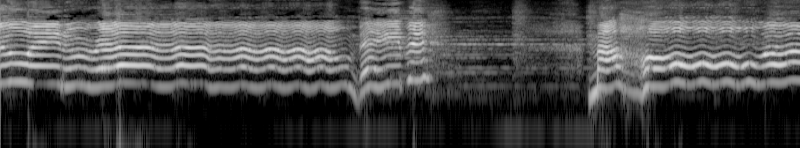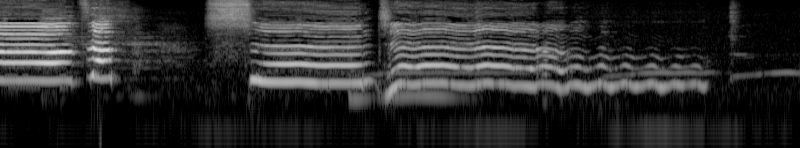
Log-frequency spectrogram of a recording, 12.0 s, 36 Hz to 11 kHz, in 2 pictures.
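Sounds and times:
woman singing unaccompanied: 0:00.0 - 0:03.4, 0:04.4 - 0:11.6
audible breath: 0:03.9 - 0:04.4.

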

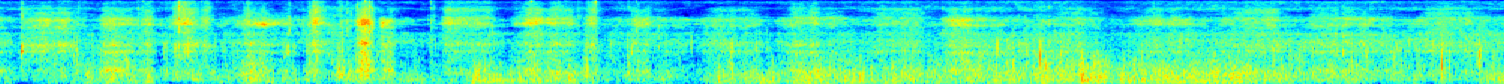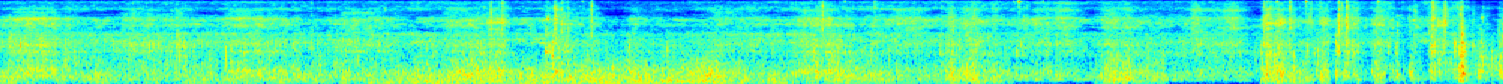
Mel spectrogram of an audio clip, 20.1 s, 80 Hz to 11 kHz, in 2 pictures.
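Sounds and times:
bike clicks and knocks: 0:00.0 - 0:05.2, 0:06.3 - 0:20.0
tyres rolling over dirt and rock: 0:15.6 - 0:20.0.

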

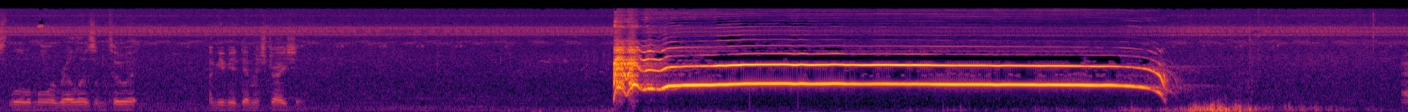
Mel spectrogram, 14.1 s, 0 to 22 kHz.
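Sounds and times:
coyote howl on a call: 0:06.2 - 0:11.8.

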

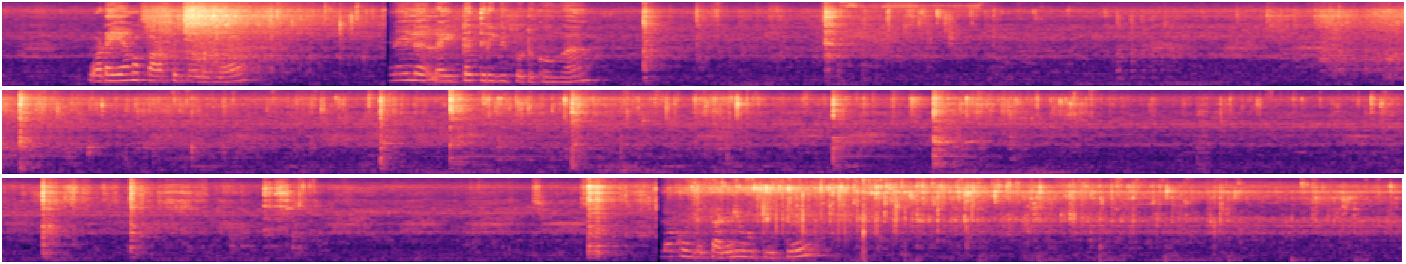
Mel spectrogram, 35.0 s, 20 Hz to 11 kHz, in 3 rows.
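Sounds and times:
food sizzling in hot oil: 0:00.8 - 0:35.0
metal skimmer clinking on pan: 0:18.6 - 0:20.2.

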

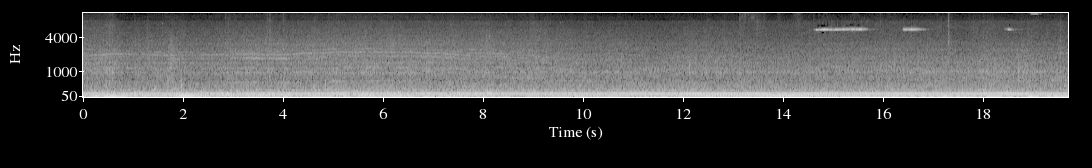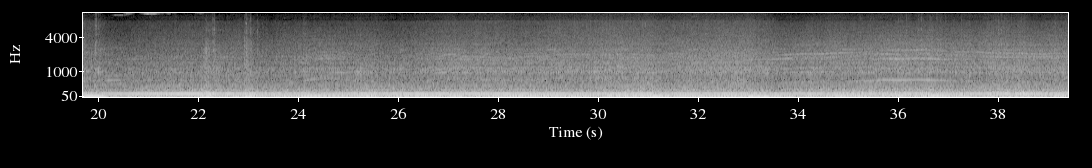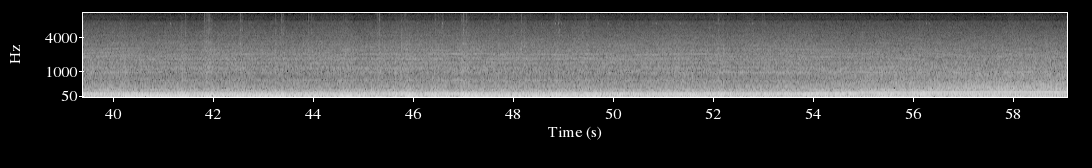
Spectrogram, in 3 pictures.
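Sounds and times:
vehicle engine droning: 0:00.0 - 0:59.0.

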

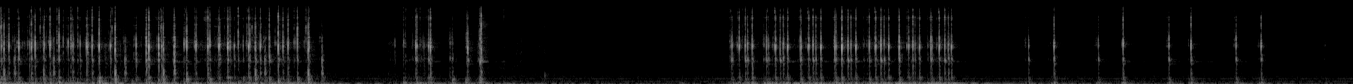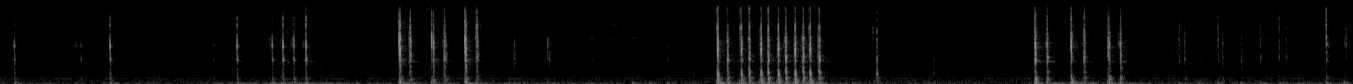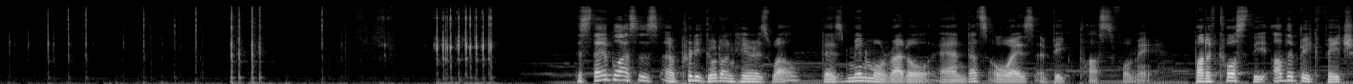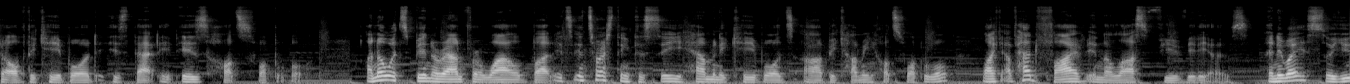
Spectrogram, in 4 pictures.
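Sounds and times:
mechanical keyboard typing: 0:00.0 - 0:03.3, 0:03.9 - 0:04.9, 0:07.3 - 0:09.6, 0:10.2 - 0:12.8, 0:15.8 - 0:16.7, 0:17.5 - 0:18.4, 0:20.7 - 0:21.9, 0:23.9 - 0:30.6, 0:31.4 - 0:32.0.

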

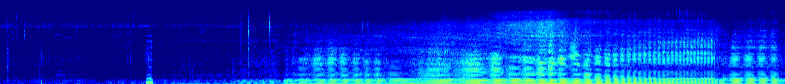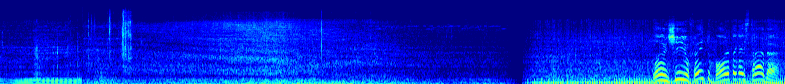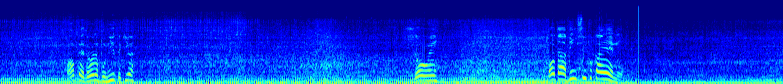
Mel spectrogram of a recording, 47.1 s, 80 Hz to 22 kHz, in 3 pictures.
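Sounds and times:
vehicle engine running: 0:14.6 - 0:47.0.

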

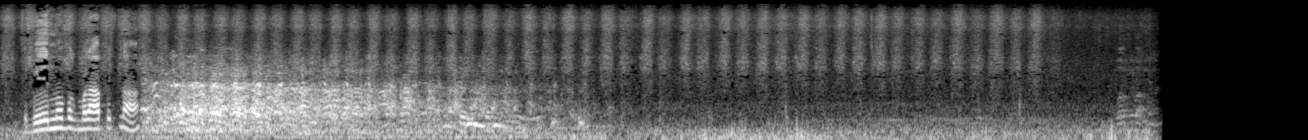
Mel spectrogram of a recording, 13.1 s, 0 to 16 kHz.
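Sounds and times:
hand saw cutting wood: 0:00.0 - 0:01.4, 0:02.0 - 0:10.6.

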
